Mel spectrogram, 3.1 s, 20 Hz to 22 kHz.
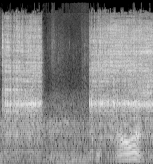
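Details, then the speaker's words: Nissan 280ZX old front control arm, removed for replacement with Techno Toy Tuning GTX arms, flexed by hand: dry rubbery creak with brief rising-and-falling groan; worn old control arm bushing. "to that old bushing oh yeah that is old ass bushing for sure"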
